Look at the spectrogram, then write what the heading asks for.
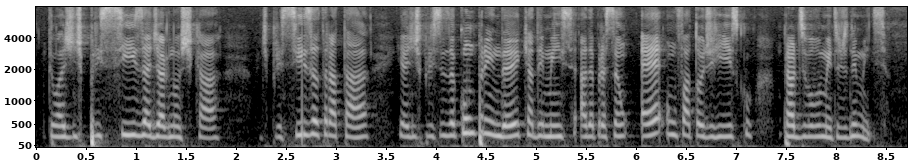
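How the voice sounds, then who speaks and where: A woman speaks at a high pitch with a dark, mellow tone, very fast and with fairly even intonation, though her loudness swings widely. The recording is very clean, with a silent background. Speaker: geriatrician giving a talk. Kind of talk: lecture.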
